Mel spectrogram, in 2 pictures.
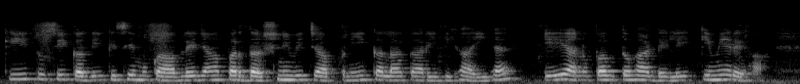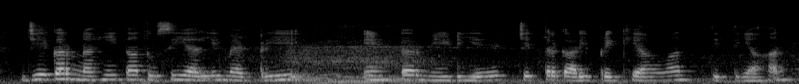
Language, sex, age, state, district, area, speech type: Punjabi, female, 45-60, Punjab, Ludhiana, urban, spontaneous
